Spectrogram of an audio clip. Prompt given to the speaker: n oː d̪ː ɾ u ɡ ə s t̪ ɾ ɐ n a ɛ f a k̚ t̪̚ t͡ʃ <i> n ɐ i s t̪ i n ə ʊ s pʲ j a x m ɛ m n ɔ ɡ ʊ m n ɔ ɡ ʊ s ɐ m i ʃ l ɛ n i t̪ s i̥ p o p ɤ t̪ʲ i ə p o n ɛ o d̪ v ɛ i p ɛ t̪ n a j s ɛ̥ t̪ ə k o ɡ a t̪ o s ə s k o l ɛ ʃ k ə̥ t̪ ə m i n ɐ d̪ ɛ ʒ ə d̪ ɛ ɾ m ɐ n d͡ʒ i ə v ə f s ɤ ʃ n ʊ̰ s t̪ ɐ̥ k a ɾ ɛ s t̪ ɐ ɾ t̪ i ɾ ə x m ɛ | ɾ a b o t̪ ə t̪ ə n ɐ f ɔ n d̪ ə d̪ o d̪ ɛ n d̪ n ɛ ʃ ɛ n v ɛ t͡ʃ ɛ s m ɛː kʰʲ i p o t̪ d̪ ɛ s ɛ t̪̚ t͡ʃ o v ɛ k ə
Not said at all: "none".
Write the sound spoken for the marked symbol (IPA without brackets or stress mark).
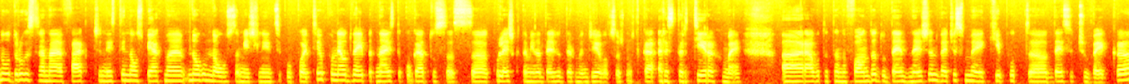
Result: ɛ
